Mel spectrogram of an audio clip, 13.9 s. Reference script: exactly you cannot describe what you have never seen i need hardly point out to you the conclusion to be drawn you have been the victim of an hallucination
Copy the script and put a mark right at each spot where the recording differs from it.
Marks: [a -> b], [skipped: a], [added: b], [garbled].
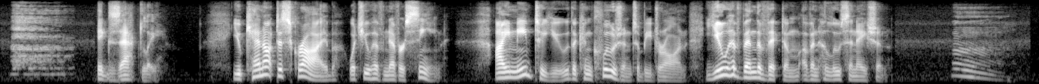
exactly you cannot describe what you have never seen i need [skipped: hardly point out] to you the conclusion to be drawn you have been the victim of an hallucination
